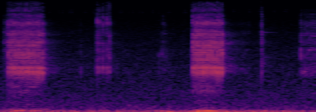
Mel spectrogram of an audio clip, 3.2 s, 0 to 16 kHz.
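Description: Screws being removed from the upper fixing roller of a Konica Minolta Bizhub 601/751 copier, heard as bursts of a whirring driver separated by short pauses and small clicks, close and fairly quiet with no talk.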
